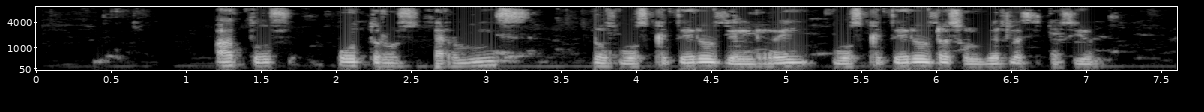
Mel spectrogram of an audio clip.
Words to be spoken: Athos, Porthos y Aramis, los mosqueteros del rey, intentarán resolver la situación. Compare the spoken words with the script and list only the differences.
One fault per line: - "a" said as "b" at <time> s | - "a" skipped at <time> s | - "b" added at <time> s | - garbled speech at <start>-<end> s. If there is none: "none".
- "y" skipped at 2.6 s
- "intentarán" said as "mosqueteros" at 5.3 s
